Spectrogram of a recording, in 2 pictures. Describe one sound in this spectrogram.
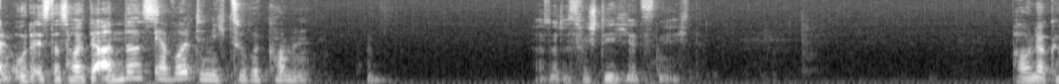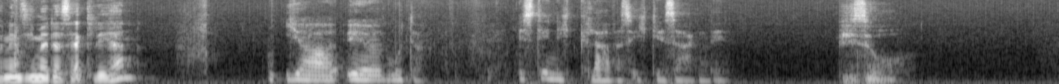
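An older woman speaks with animation.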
